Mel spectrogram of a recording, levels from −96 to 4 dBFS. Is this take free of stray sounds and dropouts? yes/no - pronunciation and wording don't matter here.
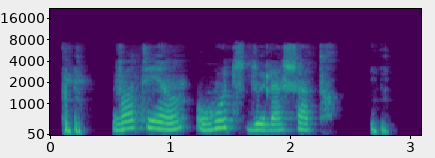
yes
